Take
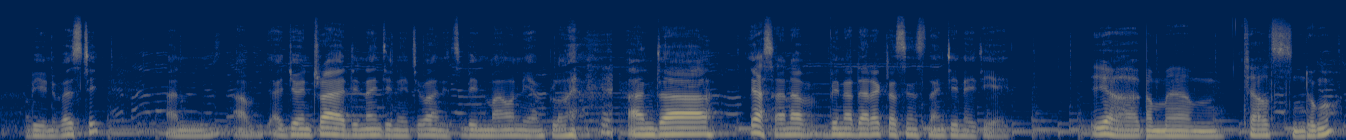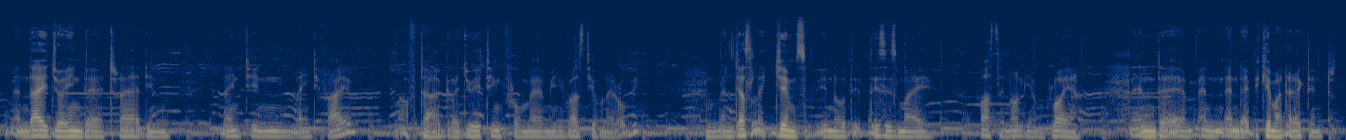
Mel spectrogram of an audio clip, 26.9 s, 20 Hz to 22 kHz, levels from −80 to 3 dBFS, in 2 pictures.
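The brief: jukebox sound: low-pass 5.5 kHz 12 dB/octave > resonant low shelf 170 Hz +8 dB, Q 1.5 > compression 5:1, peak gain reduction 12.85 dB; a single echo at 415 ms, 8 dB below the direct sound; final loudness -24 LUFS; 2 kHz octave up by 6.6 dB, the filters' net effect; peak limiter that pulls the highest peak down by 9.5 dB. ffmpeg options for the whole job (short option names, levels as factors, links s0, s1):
-af "equalizer=f=2000:t=o:g=9,alimiter=limit=0.1:level=0:latency=1,lowpass=5500,lowshelf=f=170:t=q:w=1.5:g=8,aecho=1:1:415:0.398,acompressor=threshold=0.0224:ratio=5,volume=4.47"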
